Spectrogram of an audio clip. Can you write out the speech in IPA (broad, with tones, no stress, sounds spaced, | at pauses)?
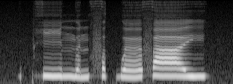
pʰ iː˧ n̪ ɵ˨˥ n f ɐ˧ k̚ w œː˨˥ f aː˥ j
